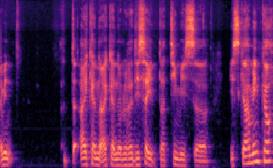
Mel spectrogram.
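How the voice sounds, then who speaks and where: With a French accent, a man speaks at medium pitch with lively intonation. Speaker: esports journalist. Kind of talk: casual interview. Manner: halting, many fillers and restarts.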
